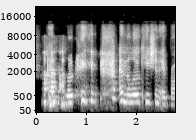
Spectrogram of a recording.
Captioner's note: laughs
